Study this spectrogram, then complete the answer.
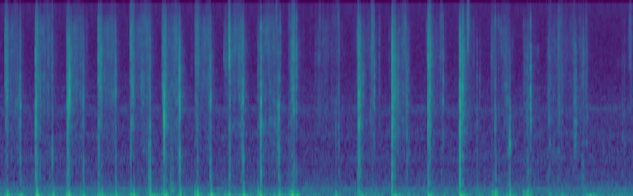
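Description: Intuitive soul oracle cards being shuffled by hand, a steady run of crisp, close riffling snaps with a faint low hum beneath and no speech.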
